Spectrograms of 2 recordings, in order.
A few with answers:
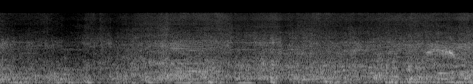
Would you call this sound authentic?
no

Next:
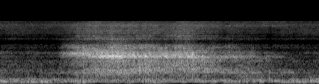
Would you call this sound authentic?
no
